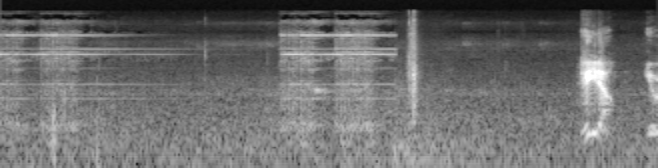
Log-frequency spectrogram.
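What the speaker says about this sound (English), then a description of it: "Answer the fucking phone. Where is the bloody phone?" A telephone rings in the Mafia II video game, with two faint bursts of ringing separated by a quiet stretch and brief louder sounds near the end, under low background noise.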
